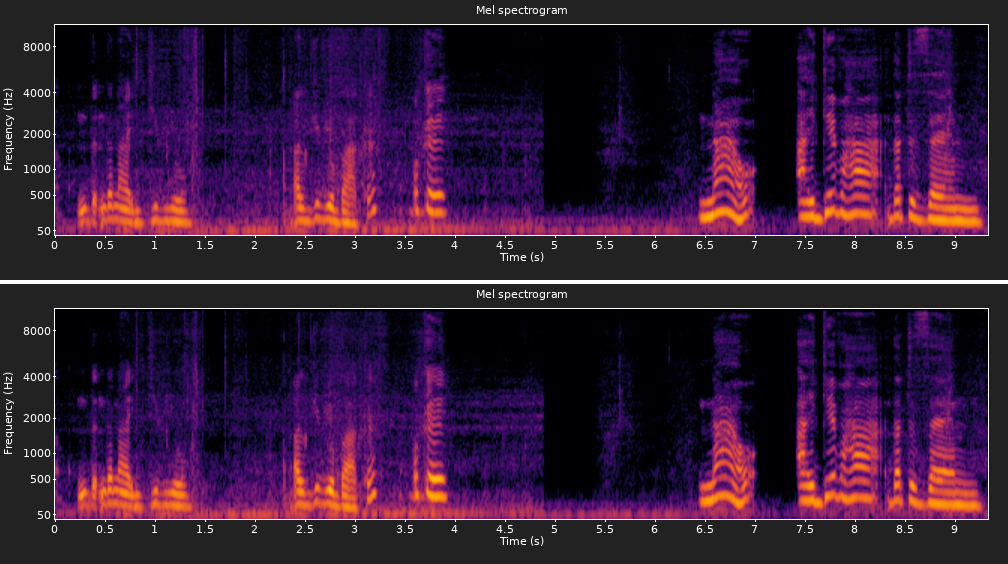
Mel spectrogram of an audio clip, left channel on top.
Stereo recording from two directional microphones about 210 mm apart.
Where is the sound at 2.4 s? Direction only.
15° right (ahead or behind).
